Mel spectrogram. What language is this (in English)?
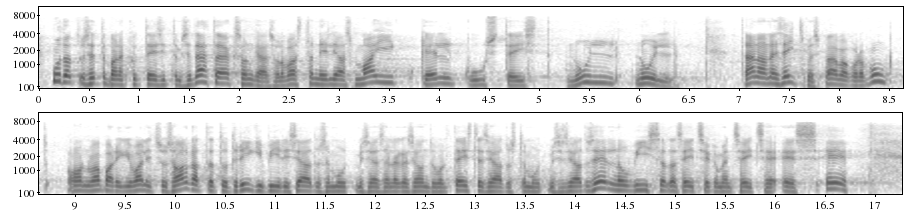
Estonian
